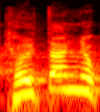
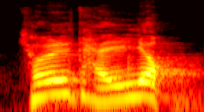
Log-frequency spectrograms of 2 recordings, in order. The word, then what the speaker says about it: 결단력: 그래서 원래는 어떻게 발음해야 돼? 결단력 이렇게 발음해야 되지. 근데 오히려 오히려 비 유음이 비음에 영향을 받아 가지고 비음화가 일어나. 어떻게 바음되냐면 결 단력 이렇게 발음 돼. 결단력. 결단 이런 식으로.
